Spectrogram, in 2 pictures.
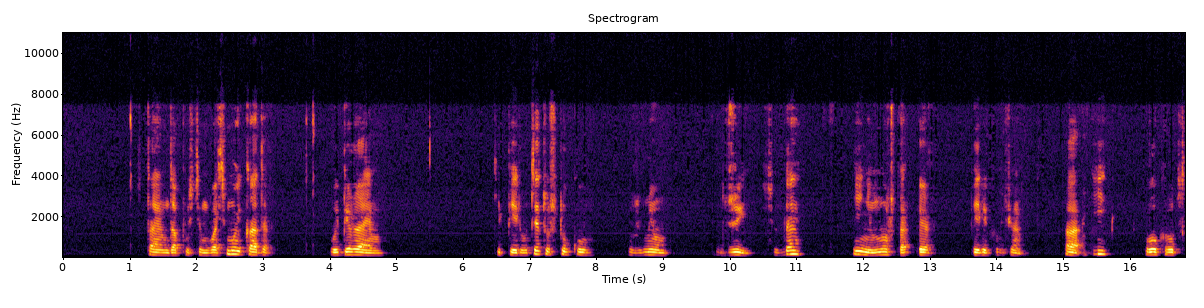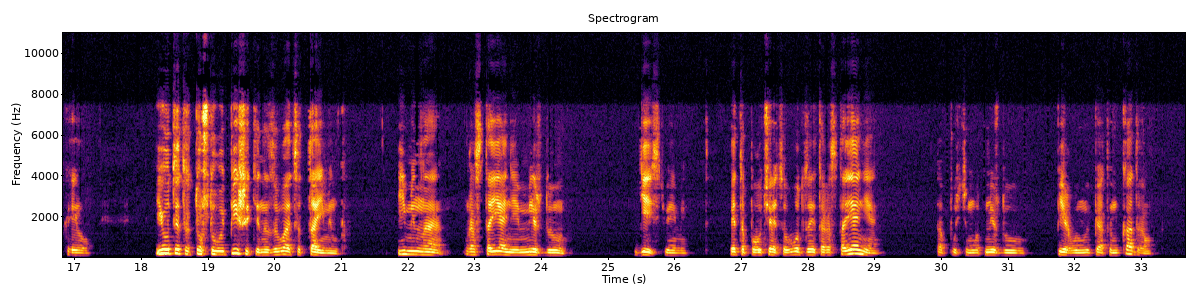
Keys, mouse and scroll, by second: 3.7 click, 9.8 g, 12.6 r, 15.0 a, 15.3 i.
